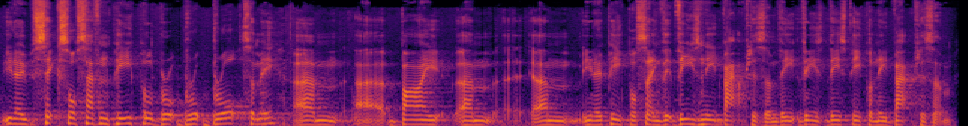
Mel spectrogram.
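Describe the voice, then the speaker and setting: Halting man testifying, full of pauses. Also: medium pitch, steady tone, creaky, a little hiss or hum. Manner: halting, full of ums and repetitions. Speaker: witness at a parliamentary committee. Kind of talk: hesitant testimony. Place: committee room.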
